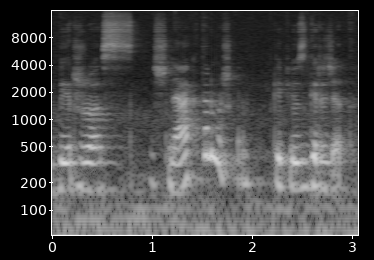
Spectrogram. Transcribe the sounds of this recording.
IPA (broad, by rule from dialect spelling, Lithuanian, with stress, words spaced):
ˈbʲiːrʒuɔs ˈʃʲnʲɛk ˈtɐrʲmʲɪʃkɜ ˈkɐɪp juːs ˈɡʲɪrʲd͡ʒʲɛt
